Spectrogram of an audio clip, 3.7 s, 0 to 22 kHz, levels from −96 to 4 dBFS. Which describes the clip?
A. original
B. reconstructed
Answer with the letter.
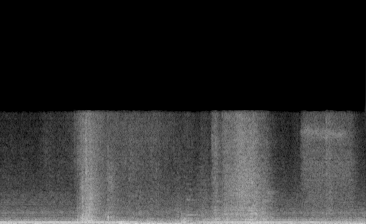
B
